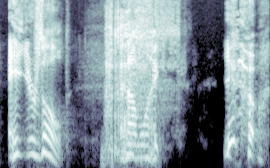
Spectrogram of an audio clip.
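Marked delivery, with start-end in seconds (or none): none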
